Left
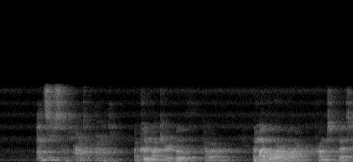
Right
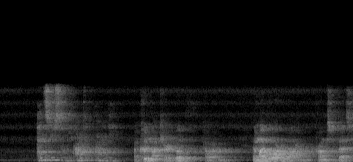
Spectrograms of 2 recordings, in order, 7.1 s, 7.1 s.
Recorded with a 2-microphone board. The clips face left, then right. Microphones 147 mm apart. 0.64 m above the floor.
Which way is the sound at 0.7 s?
70° left (ahead or behind).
